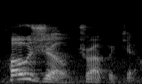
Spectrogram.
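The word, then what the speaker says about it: Pollo Tropical: always thought it was poo tropical you with me m many many Spanish people in Miami call it pojo okay pojo tropical they pronounce it with a J not with a silent l so I'm not sure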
